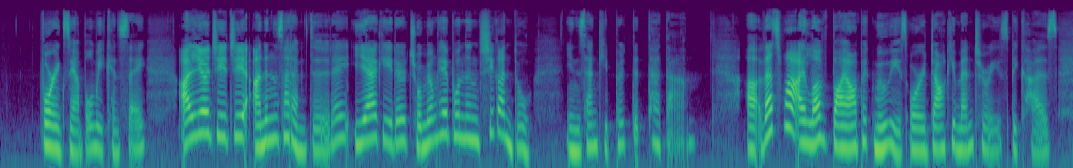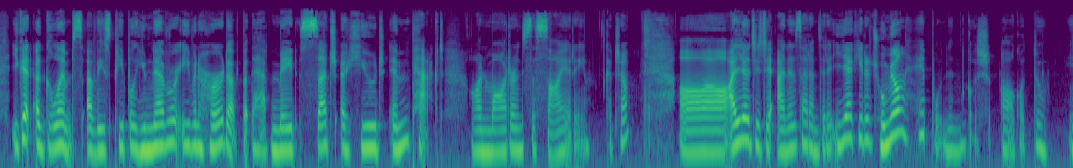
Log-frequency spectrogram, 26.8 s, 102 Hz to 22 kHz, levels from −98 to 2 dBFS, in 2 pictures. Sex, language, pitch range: female, Korean, 185-240 Hz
